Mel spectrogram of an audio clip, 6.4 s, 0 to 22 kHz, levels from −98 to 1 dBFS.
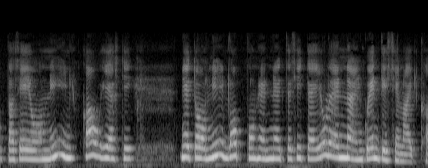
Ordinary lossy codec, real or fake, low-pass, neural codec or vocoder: MP3, 64 kbps; real; 9.9 kHz; none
